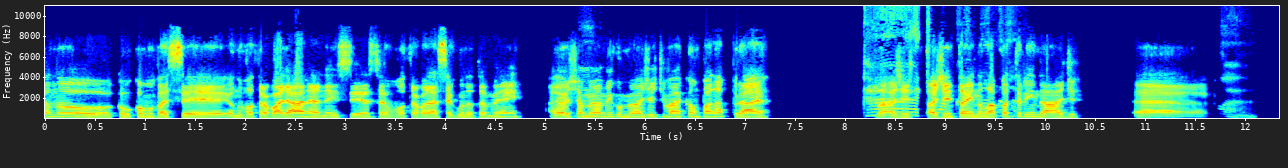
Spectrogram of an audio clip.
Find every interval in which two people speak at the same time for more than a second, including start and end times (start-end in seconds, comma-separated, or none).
8.3-9.9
